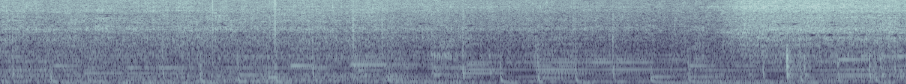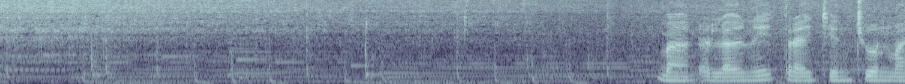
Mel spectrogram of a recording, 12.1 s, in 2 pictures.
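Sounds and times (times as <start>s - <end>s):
fish sizzling in sauce: 0.0s - 11.5s
spatula scraping a pan: 4.8s - 7.4s.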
